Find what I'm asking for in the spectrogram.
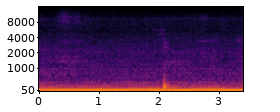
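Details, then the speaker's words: Ford Focus ST170 track car idling evenly, then one dull clunk as the steering wheel is turned from centre, caused by a faulty reconditioned steering rack. "This is my reconditioned steering rack. I'm in the centre position. I'm hoping you can hear this now, but listen to the clunk when I turn it from centre."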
